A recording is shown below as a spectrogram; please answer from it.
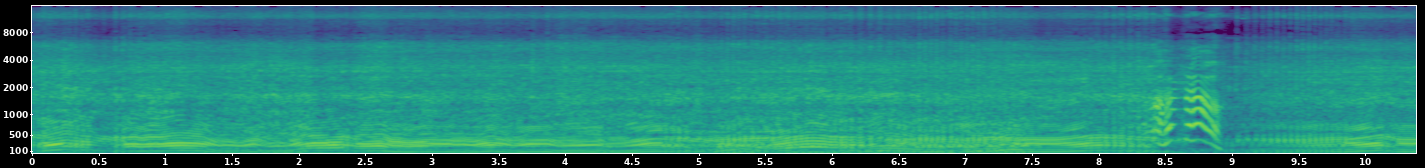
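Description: KTM 300 two-stroke dirt bike engine at low revs, the throttle worked on and off so the pitch keeps wavering up and down while crawling over rough ground. About eight and a half seconds in, a quick sharp rev rises and falls, and the sound briefly drops.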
